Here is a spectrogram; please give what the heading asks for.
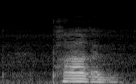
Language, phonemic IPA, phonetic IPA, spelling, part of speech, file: German, /ˈpaːʁən/, [ˈpʰaːʁn̩], paaren, verb, De-paaren.ogg
- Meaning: to mate, to pair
